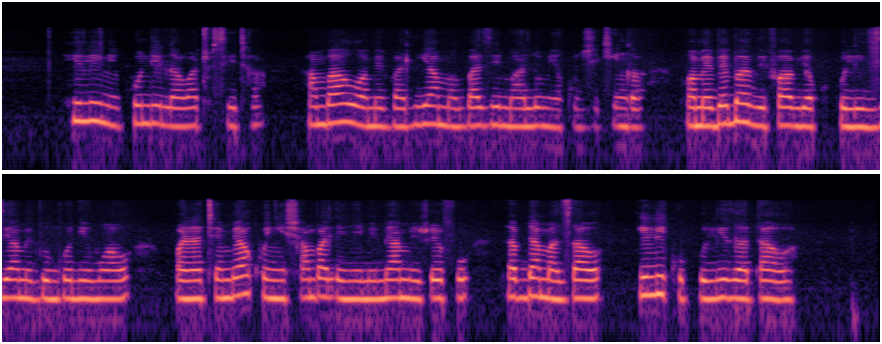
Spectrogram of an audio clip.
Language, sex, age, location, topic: Swahili, female, 18-24, Kisumu, health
